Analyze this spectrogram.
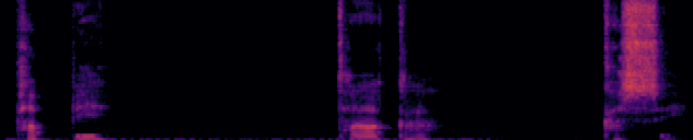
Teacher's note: At the start of a word, the letters P, T and K are pronounced with aspiration, or a small puff of air after the consonant sound.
